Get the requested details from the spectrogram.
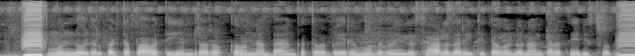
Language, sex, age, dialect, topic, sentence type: Kannada, female, 25-30, Central, banking, statement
